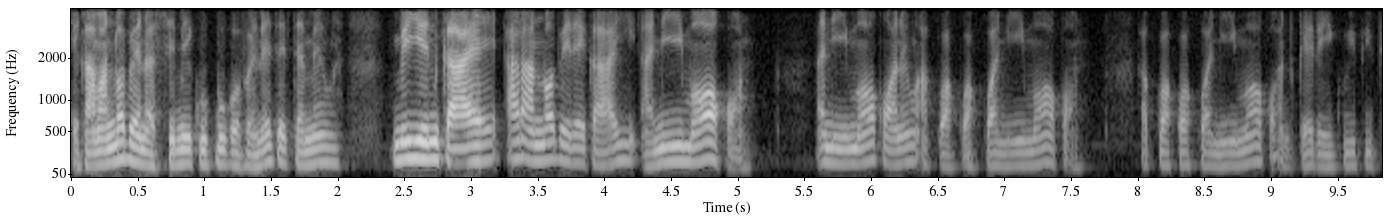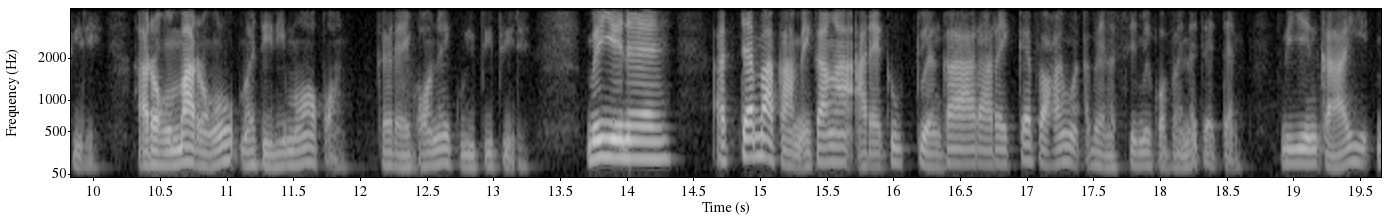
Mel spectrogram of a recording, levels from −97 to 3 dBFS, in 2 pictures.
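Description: From 0.11 to 0.37 s, and again from 2.6 to 3.04 s, the speech peaks are flattened, with a harsh, crackling edge on the loudest syllables. This is microphone overload, likely from input gain set too high, driving peaks about 7 dB and then about 9 dB past the converter's ceiling, with a small fraction of samples clipped.

Abrupt level drops follow at 1.02 s (about 3 dB), 3.06 s (about 6 dB, right after the second overload), 5.1 s (about 2 dB) and 14.01 s (about 3 dB). This is the microphone volume stepped down, likely by the call software's automatic gain control, and voice and background fall together at each step. Throughout, the G.711 A-law call path at 64 kbps carries nothing above 4 kHz.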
